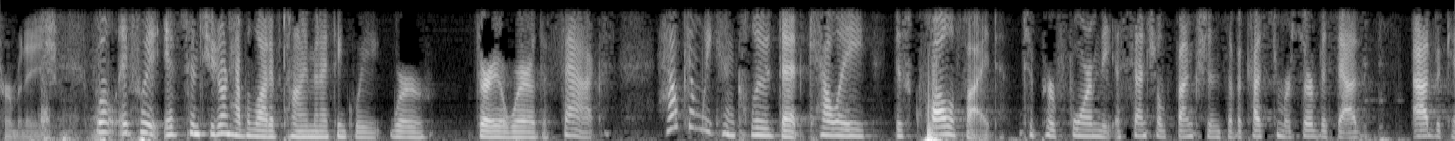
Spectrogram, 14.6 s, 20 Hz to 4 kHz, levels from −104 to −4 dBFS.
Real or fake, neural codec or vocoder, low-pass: real; none; 3.6 kHz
